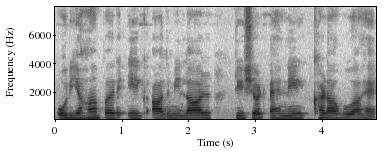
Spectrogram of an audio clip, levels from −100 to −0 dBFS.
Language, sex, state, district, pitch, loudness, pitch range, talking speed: Hindi, female, Haryana, Charkhi Dadri, 170 Hz, -17 LUFS, 165-180 Hz, 135 wpm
